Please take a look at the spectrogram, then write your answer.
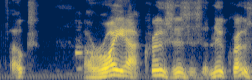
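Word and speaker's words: Aroya: who knows never can tell all right Ayo a royya gota say it right folks a Roya cruises is a new Cruise Line operated by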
